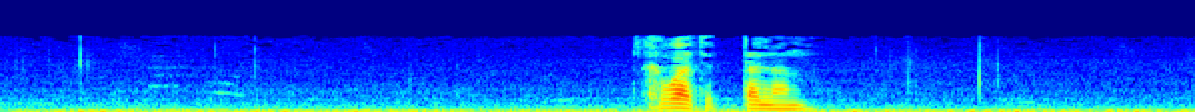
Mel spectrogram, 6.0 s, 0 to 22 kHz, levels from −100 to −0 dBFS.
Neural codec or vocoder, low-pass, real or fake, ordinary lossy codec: none; 7.2 kHz; real; MP3, 24 kbps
